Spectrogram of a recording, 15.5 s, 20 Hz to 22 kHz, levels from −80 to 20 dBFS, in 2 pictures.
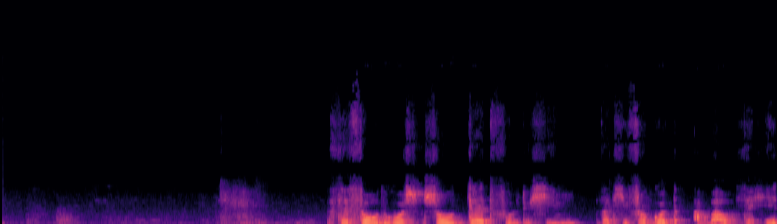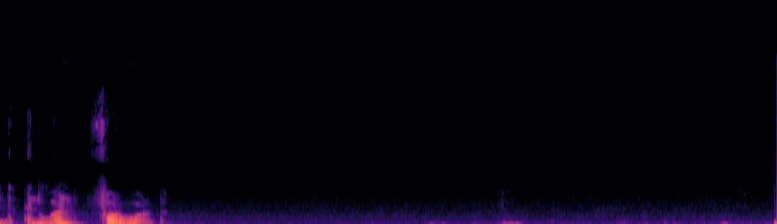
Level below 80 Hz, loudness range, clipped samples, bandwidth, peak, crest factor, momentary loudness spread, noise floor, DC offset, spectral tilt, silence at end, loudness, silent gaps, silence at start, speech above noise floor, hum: -56 dBFS; 6 LU; under 0.1%; 11.5 kHz; 0 dBFS; 20 dB; 13 LU; -62 dBFS; under 0.1%; -7.5 dB/octave; 0 s; -19 LUFS; none; 0.6 s; 44 dB; none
